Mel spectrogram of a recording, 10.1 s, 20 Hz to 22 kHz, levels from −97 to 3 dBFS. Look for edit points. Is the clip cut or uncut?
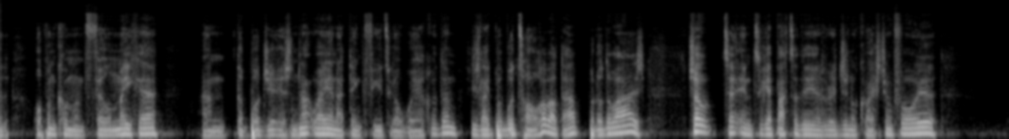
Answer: cut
